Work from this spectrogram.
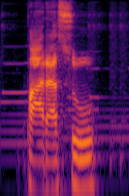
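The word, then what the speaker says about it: パラス: Of course, in Japanese, unlike in English, Paras, we have to add the vowel U because the S, most consonants can stay on their own.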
